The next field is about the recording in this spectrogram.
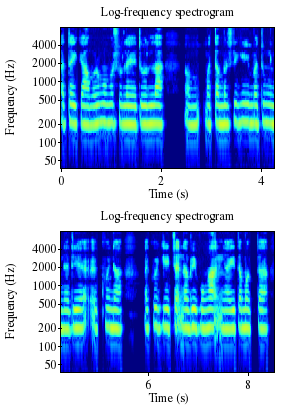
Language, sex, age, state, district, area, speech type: Manipuri, female, 18-30, Manipur, Senapati, rural, spontaneous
